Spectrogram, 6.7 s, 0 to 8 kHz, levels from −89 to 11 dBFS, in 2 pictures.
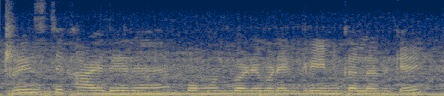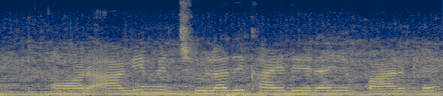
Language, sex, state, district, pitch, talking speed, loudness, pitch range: Hindi, female, Chhattisgarh, Raipur, 225 Hz, 200 wpm, -14 LUFS, 215-235 Hz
